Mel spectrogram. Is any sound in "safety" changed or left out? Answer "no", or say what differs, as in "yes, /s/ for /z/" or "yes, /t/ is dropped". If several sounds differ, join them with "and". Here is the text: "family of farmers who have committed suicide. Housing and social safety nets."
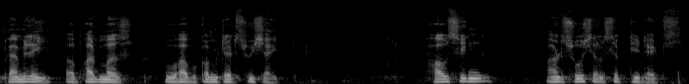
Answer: yes, /p/ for /f/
